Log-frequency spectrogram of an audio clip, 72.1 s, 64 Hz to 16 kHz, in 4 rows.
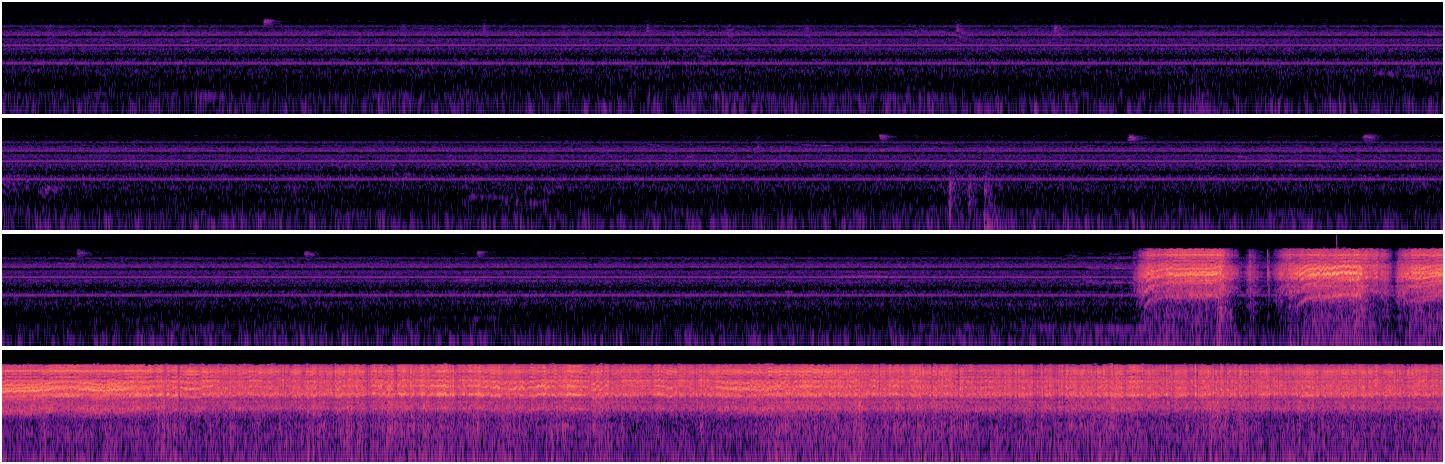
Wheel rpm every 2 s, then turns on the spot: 0, 0, 0, 0, 0, 0, 0, 0, 0, 0, 0, 0, 0, 0, 0, 0, 0, 0, 0, 0, 0, 0, 0, 0, 10, 100, 120, 210, 230, 240, 230, 230, 230, 230, 230, 230.
none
